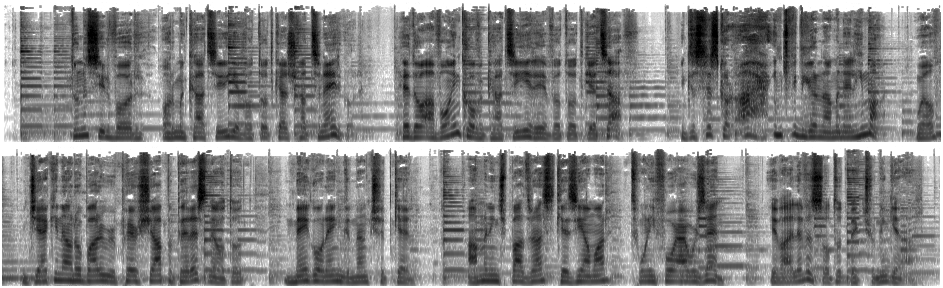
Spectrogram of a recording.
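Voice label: Armenian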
